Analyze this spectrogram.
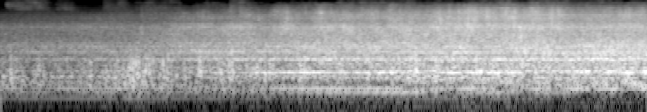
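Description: Diesel freight locomotives approaching, their engine drone growing louder over the first five seconds and then holding steady.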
